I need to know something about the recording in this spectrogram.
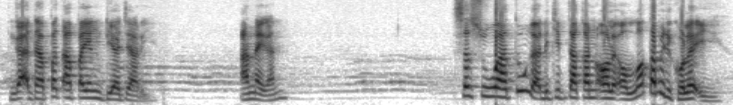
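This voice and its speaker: A man with a Javanese accent giving a religious sermon with a high voice. He preaches in a lively, expressive way, slipping into local phrases and acting out the people he quotes. The sound is dull and lo-fi, like a live stream. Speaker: Islamic preacher.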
